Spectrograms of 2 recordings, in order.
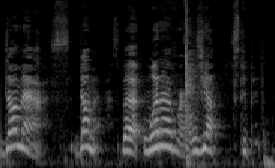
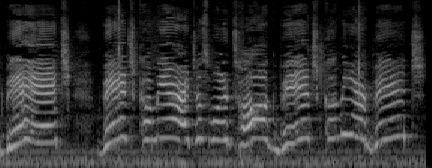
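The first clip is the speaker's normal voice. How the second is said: put-on much higher voice calling the girl over; sing-song taunt to lure her out, pitched way up; mock calling out; 10 semitones higher than usual.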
